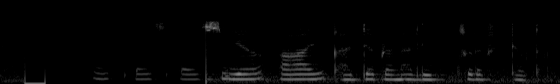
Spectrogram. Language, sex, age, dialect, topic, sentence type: Marathi, female, 18-24, Southern Konkan, agriculture, statement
